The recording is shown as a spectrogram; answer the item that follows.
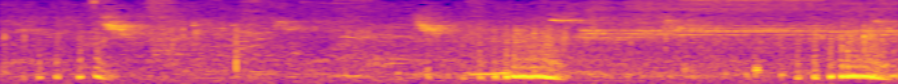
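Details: A flock of wild pigeons in India joined by a pet pigeon; two deep burry coos near the end after quieter murmuring, faint chirps in the background.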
